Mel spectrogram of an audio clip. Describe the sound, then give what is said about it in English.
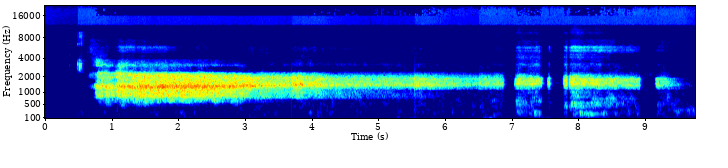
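A steady ujjayi, or ocean, breath done through the mouth: one long, raspy, ocean-like exhale lasting several seconds, followed by a few shorter choppy breaths, with no talking. “Okay, so I want to pause there for a moment and say the way you breathe, if you are a yoga experienced yoga practitioner, I would recommend you use what's called either ujjayi breathing or ocean breathing.”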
